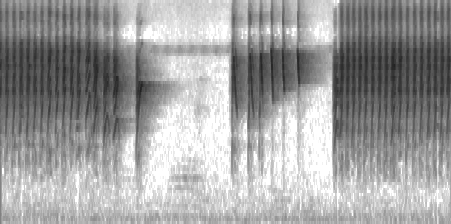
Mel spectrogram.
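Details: Master recording of kinoi bird song for training and luring: rapid, loud, buzzy rattles with a slurred downward note, a series of sharp rising chips, then another long rattle.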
